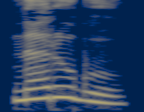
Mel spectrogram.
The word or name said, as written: ನಾರಕ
